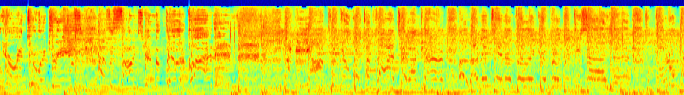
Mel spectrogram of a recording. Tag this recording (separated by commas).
Music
